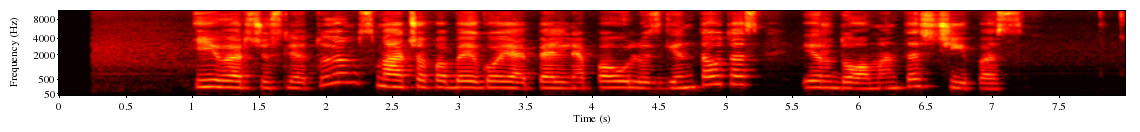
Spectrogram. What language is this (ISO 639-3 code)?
lit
